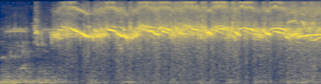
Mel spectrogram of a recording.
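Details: Weaver birds chirping while building their nests, a dense, continuous chorus of high, thin twittering notes from many birds overlapping throughout, with a brief low hum at the start.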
